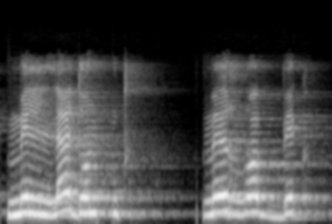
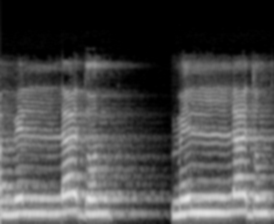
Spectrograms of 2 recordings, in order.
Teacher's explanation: جیسے کہ دیکھیے من لدنک، من ربک، تو یہاں پہ دیکھیے نون ساکن کے بعد لام اور نون ساکن کے بعد را آ رہا ہے، تو میں نے اس کو فوراً سے ادا کیا، میں نے یہ نہیں کیا من لدنک، من لدنک، اس طرح کریں گے تو غنہ ہوگا۔ تو لام اور را پہ ادغام تو ہوگا لیکن غنہ نہیں ہوگا، بغیر غنہ کے ہوگا، اسی لیے اس کو کہتے ہیں ادغام بلا غنہ۔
